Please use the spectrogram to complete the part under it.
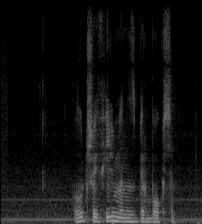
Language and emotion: Russian, neutral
